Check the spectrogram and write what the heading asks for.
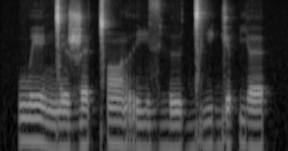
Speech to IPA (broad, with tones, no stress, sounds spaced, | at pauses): w ɪ˦˨ ŋ͡ǀ ɪ˨ ʐ ə˧ ǀʰ ɔ̃˧ r i˨ z ɦ ɯ˨ ɡ͡ǀ i˦ ɡʲ ə˧ p j ə˧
